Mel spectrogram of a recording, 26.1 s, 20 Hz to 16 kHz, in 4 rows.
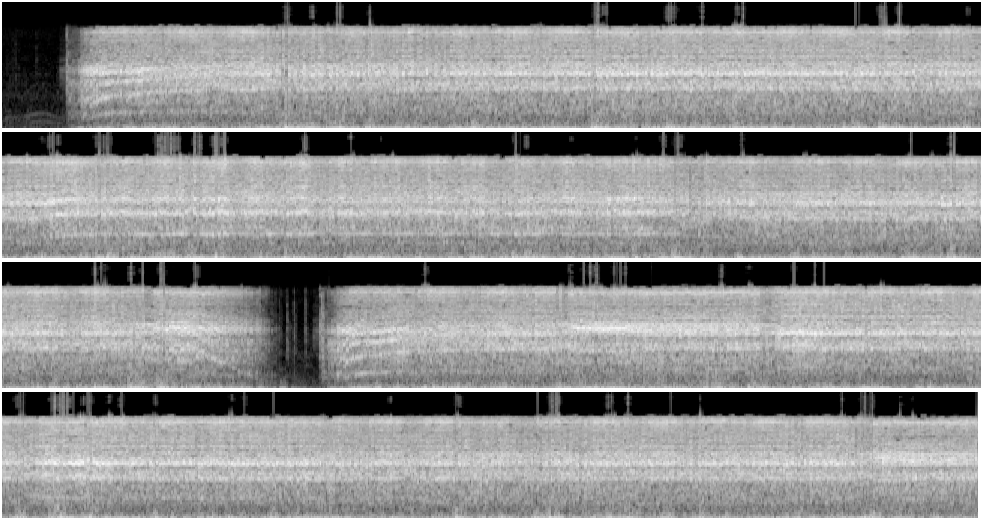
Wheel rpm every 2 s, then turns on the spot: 80, 160, 160, 170, 200, 190, 160, 70, 150, 160, 160, 160, 160.
none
